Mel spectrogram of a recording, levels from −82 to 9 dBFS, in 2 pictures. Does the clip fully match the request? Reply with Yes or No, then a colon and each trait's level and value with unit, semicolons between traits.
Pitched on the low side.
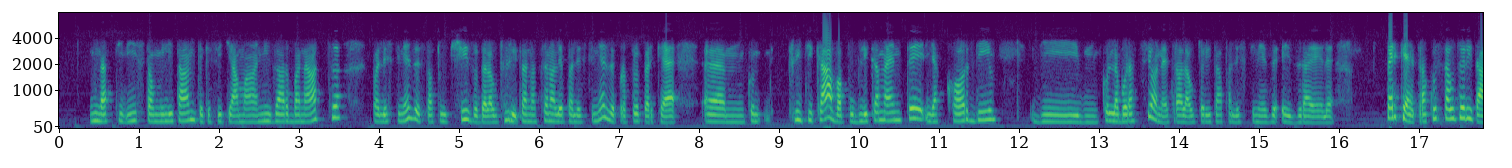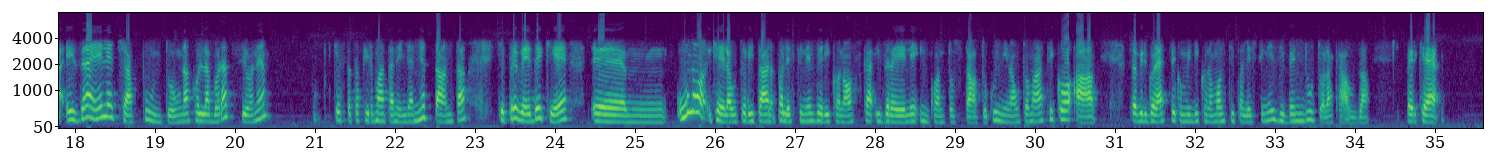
No: medium, 185 Hz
